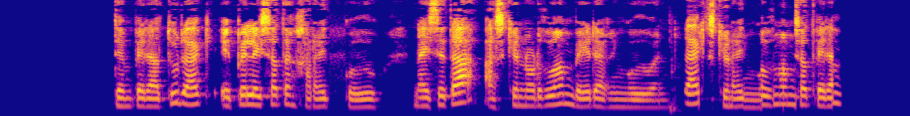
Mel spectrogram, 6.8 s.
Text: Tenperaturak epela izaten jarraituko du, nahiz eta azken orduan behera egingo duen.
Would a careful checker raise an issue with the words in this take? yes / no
yes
